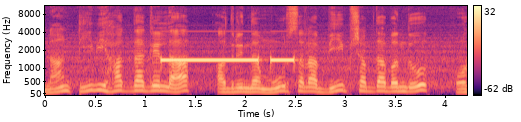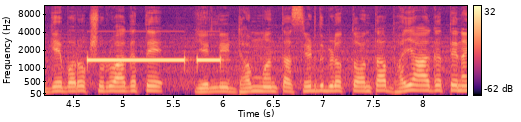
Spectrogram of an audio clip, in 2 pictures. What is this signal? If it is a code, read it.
Beep code, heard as beeps, played twice, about 1380 Hz, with speech in Kannada. 1 long, 1 short. In IBM BIOS tables: system board problem.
